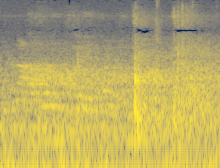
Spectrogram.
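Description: A single sharp knock of a tennis ball about halfway through, echoing in a large indoor tennis hall, over a steady low hum.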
